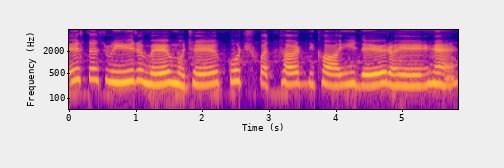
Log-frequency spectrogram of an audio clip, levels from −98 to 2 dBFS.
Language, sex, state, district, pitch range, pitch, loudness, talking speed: Hindi, female, Madhya Pradesh, Katni, 240-275 Hz, 255 Hz, -14 LUFS, 100 wpm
